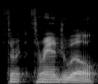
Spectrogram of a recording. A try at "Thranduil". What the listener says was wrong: Thranduil. You gotta roll your R's.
